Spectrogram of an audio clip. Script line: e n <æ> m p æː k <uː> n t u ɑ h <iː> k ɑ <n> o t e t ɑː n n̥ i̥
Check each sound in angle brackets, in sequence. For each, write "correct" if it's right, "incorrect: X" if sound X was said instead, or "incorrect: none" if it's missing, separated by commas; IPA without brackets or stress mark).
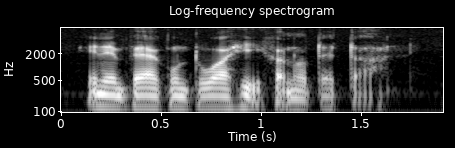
incorrect: e, incorrect: u, correct, correct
